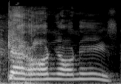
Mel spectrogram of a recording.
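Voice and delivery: high, loud barked command; yelling. Retold or imitated. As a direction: yell it as an urgent order. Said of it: "The guy's yelling at me".

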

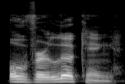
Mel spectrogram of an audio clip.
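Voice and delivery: Overlooking said slowly and clearly; slow model word. Shown as a demonstration. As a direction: drill Overlooking slowly for learners. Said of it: "Repite conmigo".

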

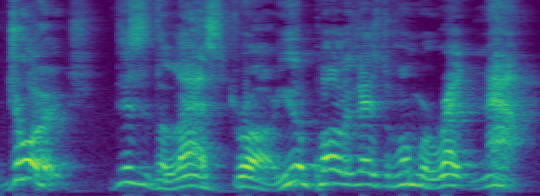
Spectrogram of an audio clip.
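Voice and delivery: loud, high scolding wife impression; Barbara. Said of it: "And Barbara's like".

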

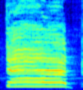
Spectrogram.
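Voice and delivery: put-on high shouted child's call of Dad; little boy hollering Dad up the stairs. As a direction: yell Dad like an excited five-year-old running to find him. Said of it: "and he goes".

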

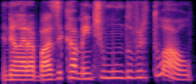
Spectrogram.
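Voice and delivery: normal talking voice

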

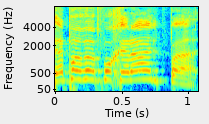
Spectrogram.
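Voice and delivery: mock outburst. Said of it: "virei-me para um deles e disse".

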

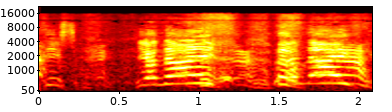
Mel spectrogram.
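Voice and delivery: high, loud call for help; frantic, high-pitched demand; urgent shout. Acted. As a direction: yell for a weapon mid-struggle. Calls for a knife mid-fight.

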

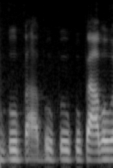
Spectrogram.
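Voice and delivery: put-on bobo and babbo said like a two-year-old; toddler babble. Mother imitating her toddler saying bobo. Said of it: "her two favourite things in life were her blankie and her bobo".

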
